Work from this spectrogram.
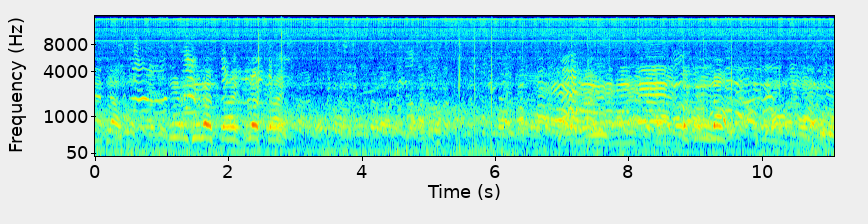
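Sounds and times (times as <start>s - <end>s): players and coaches shouting: 0.0s - 5.1s, 6.0s - 11.0s.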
